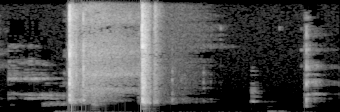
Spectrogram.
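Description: Three dice are rolled, rattling and clattering in two quick bursts, followed by a few faint settling clicks as they come to rest. No one speaks.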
